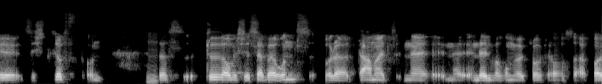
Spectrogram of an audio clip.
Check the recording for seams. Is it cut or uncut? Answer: cut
